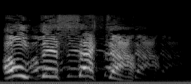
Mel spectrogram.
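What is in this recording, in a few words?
British hold; player; source engine; dod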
